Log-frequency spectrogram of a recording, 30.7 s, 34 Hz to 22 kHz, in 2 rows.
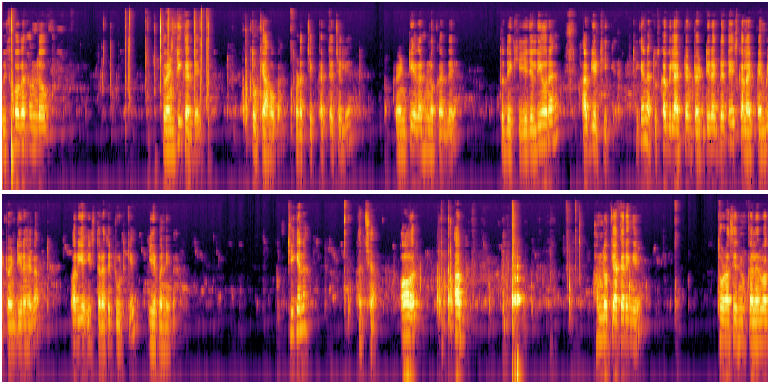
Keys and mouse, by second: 6.2-8.1 drag, 29.2-30.6 drag.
